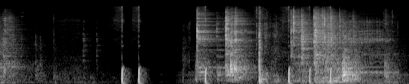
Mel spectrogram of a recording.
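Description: Two sharp knocks, then a loud clatter of objects tumbling and crashing together, with clinks and rattles, as a chair and the things around it fall over.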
